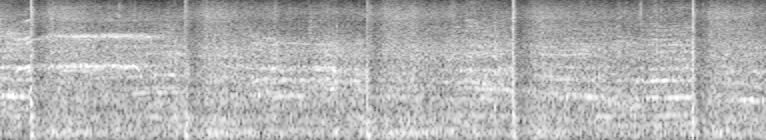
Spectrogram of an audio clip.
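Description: Fireworks bursting overhead: sharp bangs about once a second over a steady din.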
